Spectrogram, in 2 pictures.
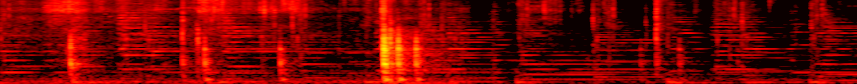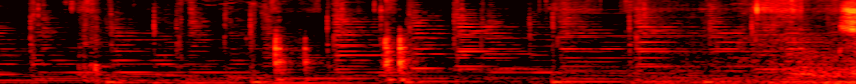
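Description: A knife chops chicken pieces on a cutting board in a home kitchen, giving scattered sharp taps and thunks at an irregular pace, while soft background music plays underneath.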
